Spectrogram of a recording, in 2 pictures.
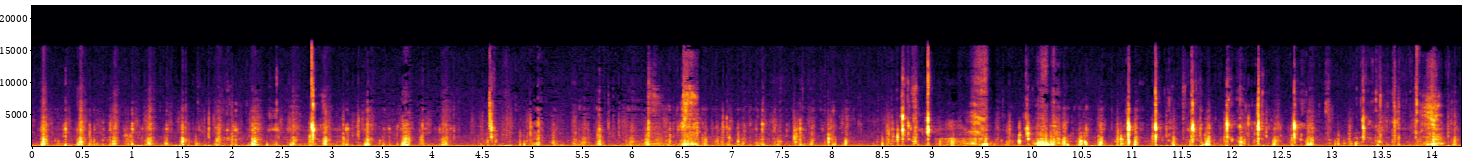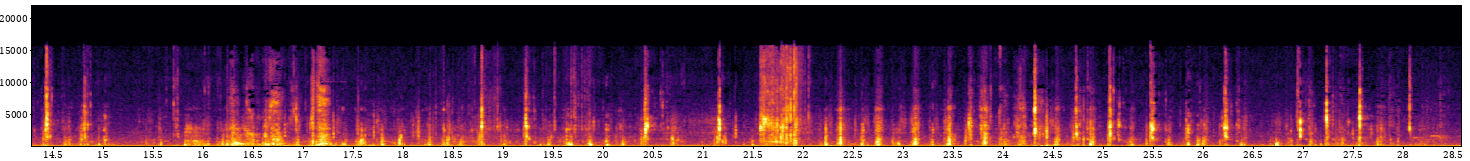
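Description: Close-miked chewing and wet, sticky mouth sounds of someone eating glazed pork belly: a dense, continuous run of small smacks and clicks, with a few longer slurping smears.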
